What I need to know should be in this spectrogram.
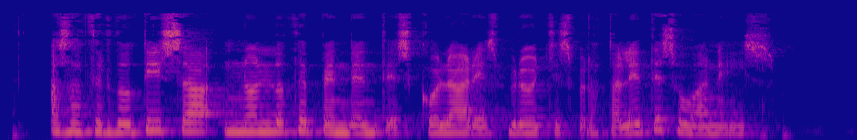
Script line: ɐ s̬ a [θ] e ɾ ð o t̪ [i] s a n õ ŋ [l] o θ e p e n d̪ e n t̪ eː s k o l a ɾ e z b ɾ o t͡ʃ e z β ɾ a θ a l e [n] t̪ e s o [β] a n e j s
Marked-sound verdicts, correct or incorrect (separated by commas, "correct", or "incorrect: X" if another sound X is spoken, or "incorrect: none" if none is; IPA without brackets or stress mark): correct, correct, correct, incorrect: none, incorrect: w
